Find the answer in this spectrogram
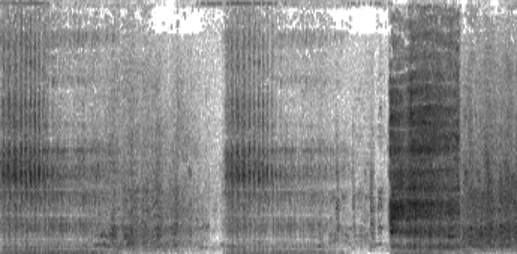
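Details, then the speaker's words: Exaggerated acted snoring from a TV comedy scene, with loud, harsh, rattling snores in long breaths. "What the hell? Oh, you were snoring again. Louder than ever."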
